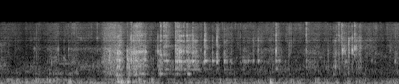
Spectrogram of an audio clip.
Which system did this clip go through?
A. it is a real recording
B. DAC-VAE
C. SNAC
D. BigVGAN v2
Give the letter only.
B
